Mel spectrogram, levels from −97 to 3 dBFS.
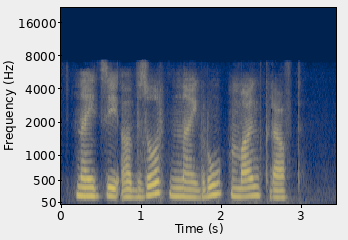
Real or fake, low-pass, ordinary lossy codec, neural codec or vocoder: fake; 7.2 kHz; AAC, 32 kbps; codec, 24 kHz, 0.5 kbps, DualCodec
